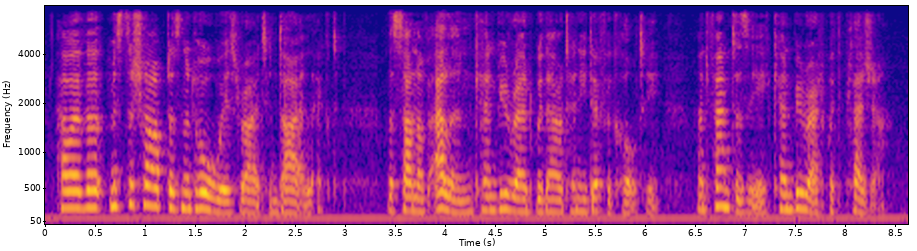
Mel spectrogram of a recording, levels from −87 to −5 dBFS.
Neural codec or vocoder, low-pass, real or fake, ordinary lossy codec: vocoder, 44.1 kHz, 128 mel bands every 256 samples, BigVGAN v2; 7.2 kHz; fake; AAC, 48 kbps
